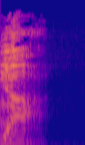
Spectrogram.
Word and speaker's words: Nougat: And you're pronouncing it Nougat. – Was it Nougat or was Nougat. It Nougat? I thought I heard Nougat. – Nougat. – Nougat. Nougat. Okay. All right. So there's no T.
